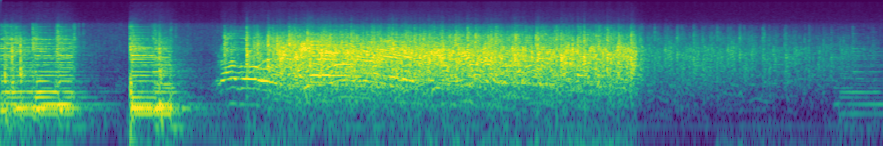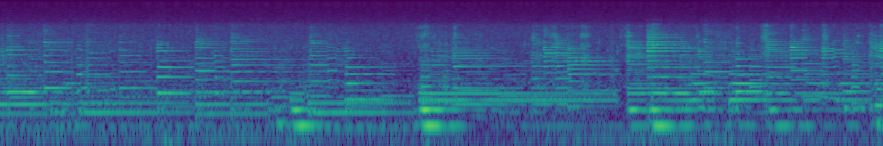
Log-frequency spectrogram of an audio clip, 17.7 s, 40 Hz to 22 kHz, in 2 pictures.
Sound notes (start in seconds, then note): 2.1 cheering; 6.6 distant Applause; 8.3 guitar Resumes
